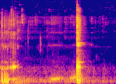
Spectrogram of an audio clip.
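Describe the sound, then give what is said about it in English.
Wine glugs out of a bottle with an articulated ostrich skeleton on its label in two quick gurgling bursts, a wet, hollow splash at the start and a sharper gulp a moment later, with a low murmur between and no talking. “So this wine is delicious. Here you go. And listen to how this pours.”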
